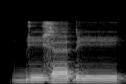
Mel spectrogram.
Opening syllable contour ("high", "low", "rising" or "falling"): high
